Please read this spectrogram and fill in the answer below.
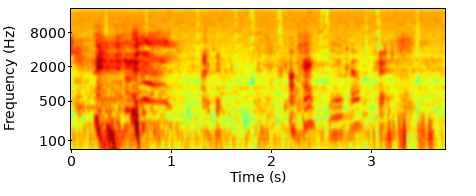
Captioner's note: group laughs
